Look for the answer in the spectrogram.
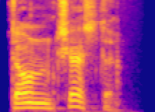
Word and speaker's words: Chester: Don Chester. – How do you spell that? – C-H-E-S-T-E-R.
